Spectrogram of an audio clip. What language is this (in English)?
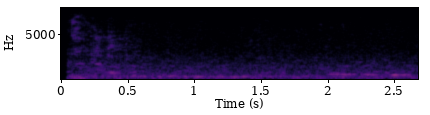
Swahili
